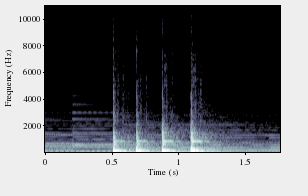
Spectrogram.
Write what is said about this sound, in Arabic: الباب خبط كلنا اتجمدنا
